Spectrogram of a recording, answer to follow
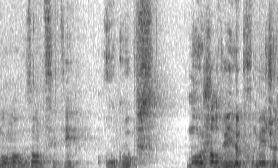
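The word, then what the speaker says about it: Roucool: pas quoi, On ça va sera faire un Roucou. hashtag Roucou. Roucou de retour. Oh, il faut absolument pas Justice. prononcer Roucoups.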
